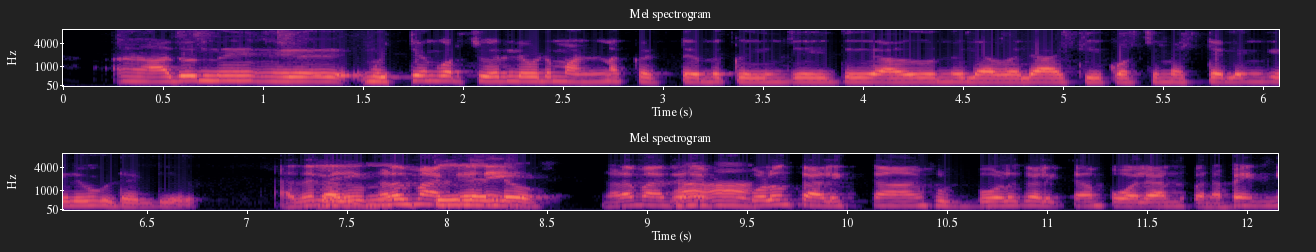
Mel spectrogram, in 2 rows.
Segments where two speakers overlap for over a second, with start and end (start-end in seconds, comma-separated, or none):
none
